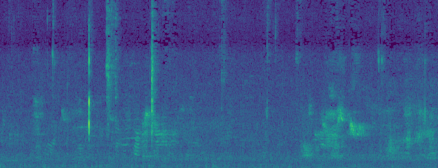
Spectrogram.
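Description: Outdoor garden ambience: a steady low background noise with a few short, high bird chirps scattered through it.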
